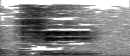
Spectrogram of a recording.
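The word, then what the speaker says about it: chi (χ): Number three, in Koine Greek, the letter chi was probably pronounced like ch in Scottish, lock, or the German bach. Since this sound does not occur in the English, the ch sound in chemist may be used instead. So chi is like the ch sound of chemist.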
